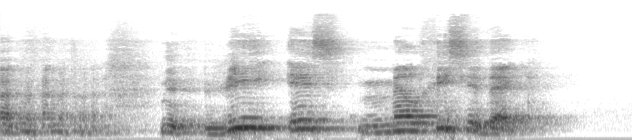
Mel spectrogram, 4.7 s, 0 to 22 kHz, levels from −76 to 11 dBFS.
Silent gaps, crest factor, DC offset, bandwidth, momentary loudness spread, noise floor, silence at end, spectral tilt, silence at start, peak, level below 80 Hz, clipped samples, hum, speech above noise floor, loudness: none; 16 dB; 0.1%; 14.5 kHz; 19 LU; -60 dBFS; 0.6 s; -5 dB/octave; 0 s; -4 dBFS; -56 dBFS; under 0.1%; none; 42 dB; -19 LUFS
